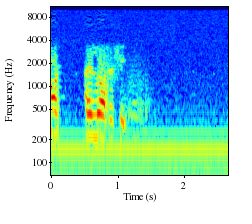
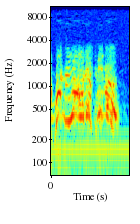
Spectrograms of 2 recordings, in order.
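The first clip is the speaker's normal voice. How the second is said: shouting; 6 semitones higher than usual. Real, not acted. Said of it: "You need to stop shouting".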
